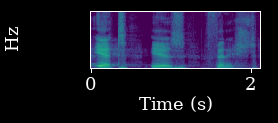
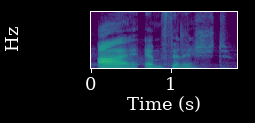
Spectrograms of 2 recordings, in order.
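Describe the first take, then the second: First: "It" set apart, slow and soft; stress on IT. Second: "I" set apart, slow and low; stress on I. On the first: Preacher showing what Jesus really said, stress on "It". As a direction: lean on "It", then pause before "is finished". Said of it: "He said". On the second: Preacher showing what Jesus didn't say, stress on "I". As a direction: lean on "I", then let the rest fall softly. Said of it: "he did not say". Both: Acted.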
